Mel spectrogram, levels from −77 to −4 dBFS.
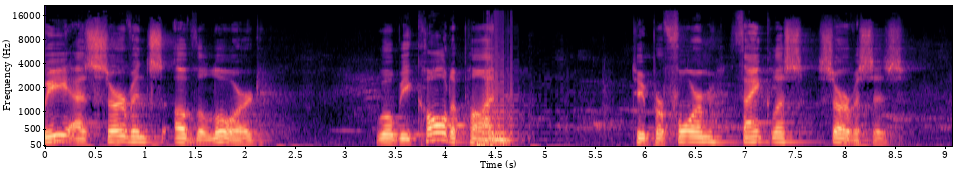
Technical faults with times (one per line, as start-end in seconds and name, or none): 4.38-5.28 robotic sound from repeated short buffers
